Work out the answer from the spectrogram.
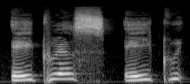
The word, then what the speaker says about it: aqueous: Aqueous, aqueous. Olha a pronúncia. Olha a terminação OS aparecendo aqui, né? Esse que é uma sílaba só, é como se fosse o K, né? Então, a palavra está dentro do sistema vogal consoante uma, porque eu considero QU uma só consoante.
